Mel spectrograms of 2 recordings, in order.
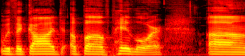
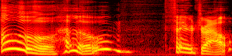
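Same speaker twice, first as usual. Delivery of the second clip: put-on witch character voice; 9 semitones higher than usual. Voicing the Woods Witch greeting a drow: Woods Witch character voice. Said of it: "every N P C has to comment on it".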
